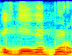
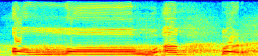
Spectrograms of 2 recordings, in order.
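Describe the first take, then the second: First: It is said fast with syllables run together. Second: It is said slowly with every syllable clear. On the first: The speaker calls it wrong. "Biasanya kan mulai cepet-cepet" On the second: The speaker calls it right. "Harus yang benar. Harus jelas"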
